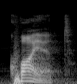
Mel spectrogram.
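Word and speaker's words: quiet: इस वर्ड को हम कैसे प्रोनाउंस करेंगे? क्वायट। क्वाइट ना कि क्वाइट ठीक है इसको आपने क्वाइट नहीं बोलना यहां से निकल जाओ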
